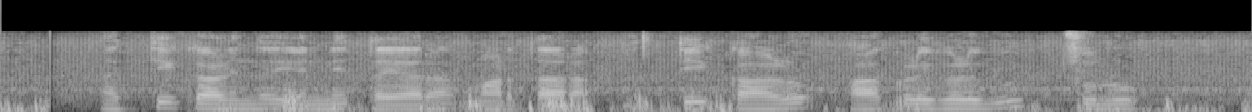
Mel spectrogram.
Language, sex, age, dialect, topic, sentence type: Kannada, male, 18-24, Dharwad Kannada, agriculture, statement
